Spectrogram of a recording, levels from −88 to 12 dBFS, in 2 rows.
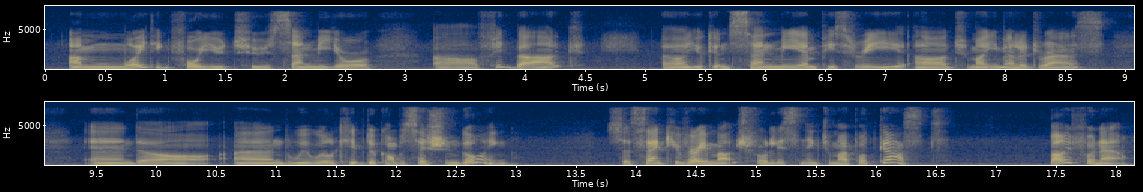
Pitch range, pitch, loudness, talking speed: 155-190 Hz, 170 Hz, -21 LUFS, 140 wpm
